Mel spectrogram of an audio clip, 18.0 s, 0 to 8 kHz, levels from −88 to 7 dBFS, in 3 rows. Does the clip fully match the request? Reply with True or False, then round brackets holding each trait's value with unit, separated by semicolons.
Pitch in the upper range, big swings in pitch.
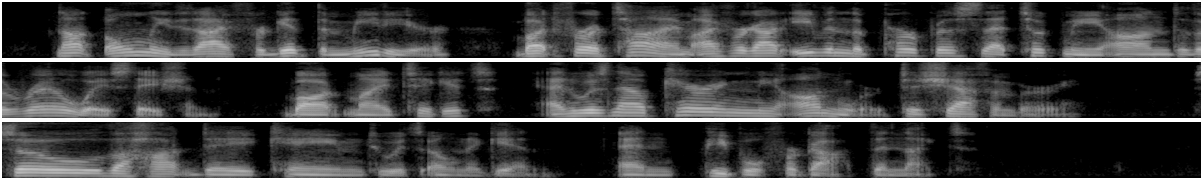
False (125 Hz; 6.0 semitones)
